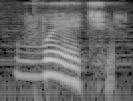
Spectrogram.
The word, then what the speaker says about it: вечір: чир два склади розумнички А де наголос на який звук вечір звук е в слові вечеряти наголос в другому складі в слові вечір наголос в першому складі але ми дуже чітко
